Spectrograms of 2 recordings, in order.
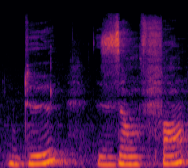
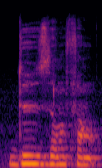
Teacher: Deux enfants, deux el número dos, va a ser deux en la pronunciación, bien redonda la boca. Deux enfants, ahí yo como lo escuchan hago z.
